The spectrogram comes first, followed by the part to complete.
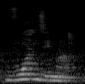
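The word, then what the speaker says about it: Wohnzimmer: Living room या drawing room जो बोल लो, लिविंग रूम को हम कहते हैं वोनजिमा, वोनजिमा, ठीक है। अच्छे से प्रोनाउंसिएशन देखिएगा तभी आपको आएगा, वरना ऐसे बहुत कन्फ्यूजन क्रिएट होगा।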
